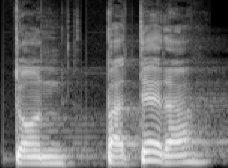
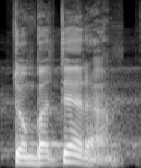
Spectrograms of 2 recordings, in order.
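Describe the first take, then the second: First: Two separate words with a plain n and p. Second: Words run together, n and p become mb.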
